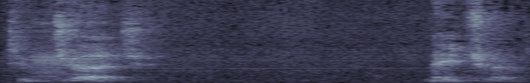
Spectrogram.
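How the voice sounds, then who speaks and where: Heard from far away in a roomy lecture hall with faint ambience, a man gives a university philosophy lecture, leaning hard on important words. He speaks very slowly in a medium-pitched, slightly bright voice, with a little hiss or hum on the recording.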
